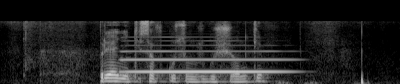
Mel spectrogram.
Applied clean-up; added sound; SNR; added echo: none; Wind instrument, woodwind instrument; -4 dB; none.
